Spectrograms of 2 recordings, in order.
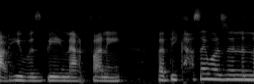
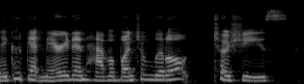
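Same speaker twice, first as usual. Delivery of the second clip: ordinary delivery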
